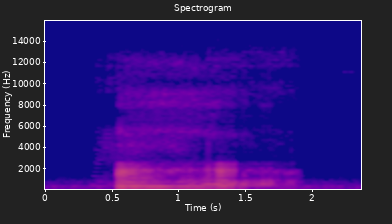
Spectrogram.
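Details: Sleeping cat in a cat cafe snoring: one long, buzzy, harmonic-rich rasp lasting about a second, dipping slightly in tone at its end.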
